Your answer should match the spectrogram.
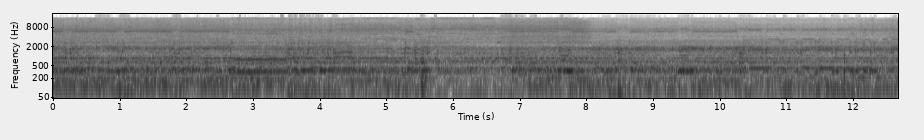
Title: Printrbot 3d printer clicking sound!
